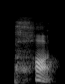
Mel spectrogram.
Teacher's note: Entonces, vemos que en inglés, cuando el fonema P ocurre al principio de la palabra pot, tenemos un alófono infiel, un alófono que tiene otras características. Es bilabial, es oclusivo, pero después de ser oclusivo viene seguido por aspiración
